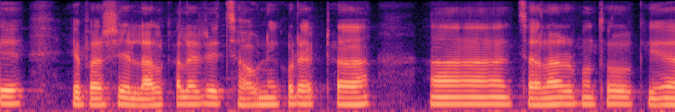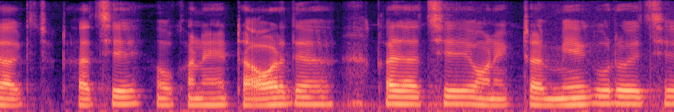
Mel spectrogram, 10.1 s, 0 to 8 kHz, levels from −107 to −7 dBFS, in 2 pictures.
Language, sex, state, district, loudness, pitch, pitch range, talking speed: Bengali, male, West Bengal, Malda, -28 LUFS, 140 Hz, 130-145 Hz, 130 wpm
